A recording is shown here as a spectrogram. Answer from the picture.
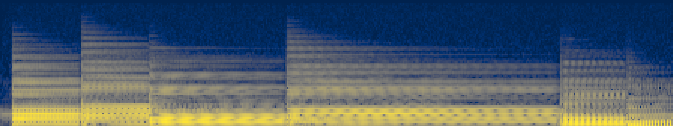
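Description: Bass line played back at half speed: two short notes, a slightly longer one, then one held for nearly two seconds, with a new, lower note starting just before the end.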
